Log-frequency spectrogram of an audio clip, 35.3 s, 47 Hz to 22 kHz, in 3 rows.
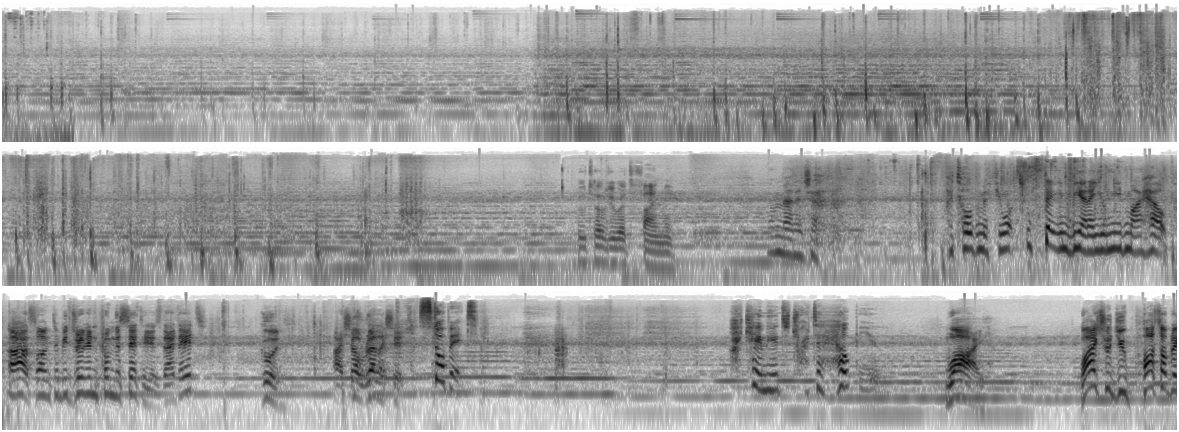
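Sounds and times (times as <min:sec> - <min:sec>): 
horse galloping through forest: 0:00.0 - 0:16.4, 0:19.5 - 0:26.7
orchestral music bed: 0:00.0 - 0:35.2
speech: 0:17.7 - 0:18.6, 0:19.6 - 0:20.2, 0:21.3 - 0:28.4, 0:31.0 - 0:33.4, 0:34.3 - 0:35.2.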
